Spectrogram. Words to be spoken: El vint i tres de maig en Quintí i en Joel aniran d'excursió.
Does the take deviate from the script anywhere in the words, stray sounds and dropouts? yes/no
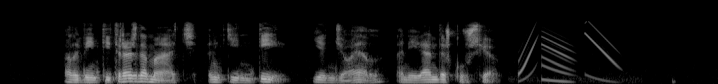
yes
